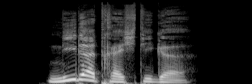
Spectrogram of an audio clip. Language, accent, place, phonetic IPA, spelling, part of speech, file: German, Germany, Berlin, [ˈniːdɐˌtʁɛçtɪɡə], niederträchtige, adjective, De-niederträchtige.ogg
- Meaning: inflection of niederträchtig: 1. strong/mixed nominative/accusative feminine singular 2. strong nominative/accusative plural 3. weak nominative all-gender singular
